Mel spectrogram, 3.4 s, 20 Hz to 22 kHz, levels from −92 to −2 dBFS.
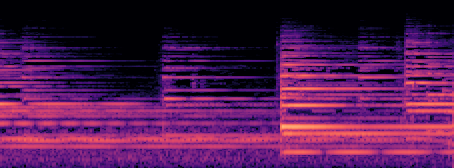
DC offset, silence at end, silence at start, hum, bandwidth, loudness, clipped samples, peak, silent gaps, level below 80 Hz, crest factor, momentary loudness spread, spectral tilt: under 0.1%; 0 s; 0 s; none; 12.5 kHz; -25 LUFS; under 0.1%; -8 dBFS; none; -78 dBFS; 18 dB; 17 LU; 0.5 dB/octave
